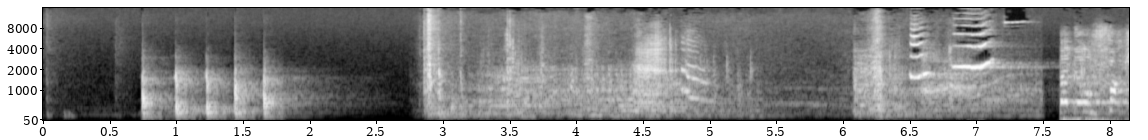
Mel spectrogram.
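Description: Intro of a trap beat: five quick knocks about a second in, then sampled voices and a high rising cry. A deep 808 bass hit comes in just before the end.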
